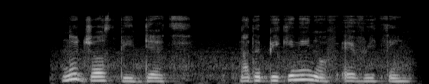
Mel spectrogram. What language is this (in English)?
Nigerian Pidgin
